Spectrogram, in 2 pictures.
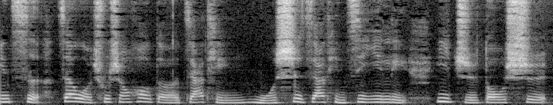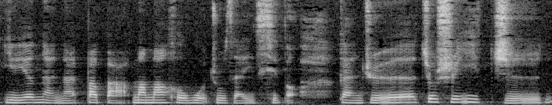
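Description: Her pace is very slow and her pitch medium. The woman's intonation stays fairly even. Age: 20s. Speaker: teacher. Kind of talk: prepared personal reflection.

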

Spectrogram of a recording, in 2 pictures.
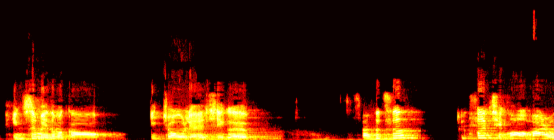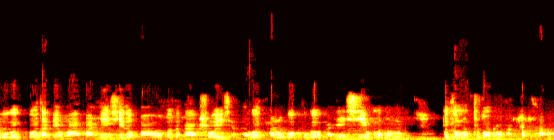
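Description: Her pitch high and its variation ordinary, a woman speaks at a fairly quick pace. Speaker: Chinese employee working in Africa. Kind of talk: casual interview.

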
